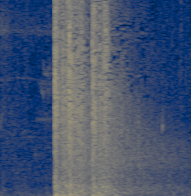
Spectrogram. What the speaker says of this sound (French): Qui c'est qui tire?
